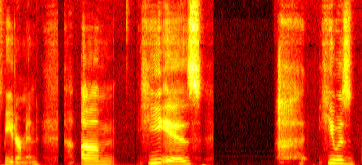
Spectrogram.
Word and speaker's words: Speederman: Um, it's spelled Spider-Man with two N's, but it's pronounced Speederman.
